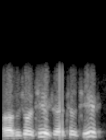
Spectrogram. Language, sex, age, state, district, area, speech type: Kashmiri, male, 30-45, Jammu and Kashmir, Budgam, rural, conversation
